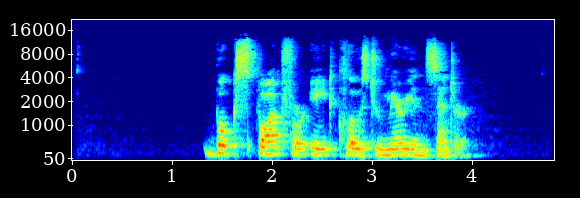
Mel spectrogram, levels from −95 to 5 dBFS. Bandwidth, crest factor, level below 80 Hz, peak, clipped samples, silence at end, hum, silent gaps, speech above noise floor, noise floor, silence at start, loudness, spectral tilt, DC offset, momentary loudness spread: 13.5 kHz; 20 dB; -68 dBFS; -6 dBFS; under 0.1%; 0.85 s; none; none; 60 dB; -83 dBFS; 1.35 s; -24 LUFS; -4.5 dB/octave; under 0.1%; 9 LU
